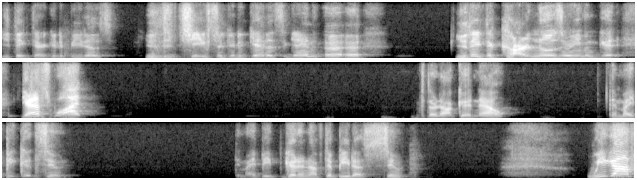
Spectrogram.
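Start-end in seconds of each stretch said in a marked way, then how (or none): 0.0-16.7 put-on jeering, mouthy young punk kid voice. Playing a young fan taunting rivals: acting like a little kid punk. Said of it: "I'm a little kid punk".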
